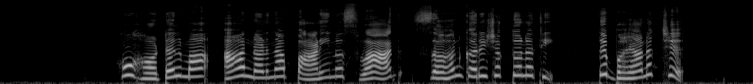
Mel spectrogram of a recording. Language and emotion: Gujarati, disgusted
